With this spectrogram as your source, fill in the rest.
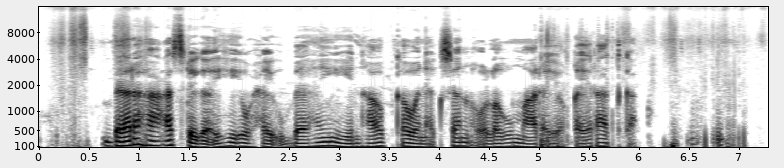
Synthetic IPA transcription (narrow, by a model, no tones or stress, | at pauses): bɛːɾɐɦɐʕɑsrɪɣɐʔɪɦɪwɑħɑjʔʊ̰baːɦɐnjɪɦiːnɦɐβɐbkʰɐwɑna̰ːɡsɐnʔɔ̰ːlɐɣʊmaːɾʔɛ̰jɔ̰qɛjɾʔaːd̪kʰɐ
